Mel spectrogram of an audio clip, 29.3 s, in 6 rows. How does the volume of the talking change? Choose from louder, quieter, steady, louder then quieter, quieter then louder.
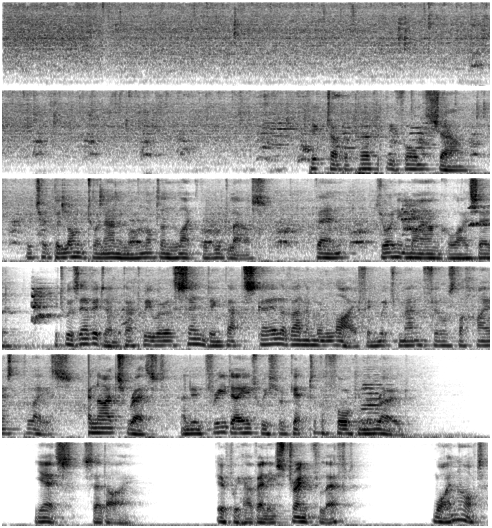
steady.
